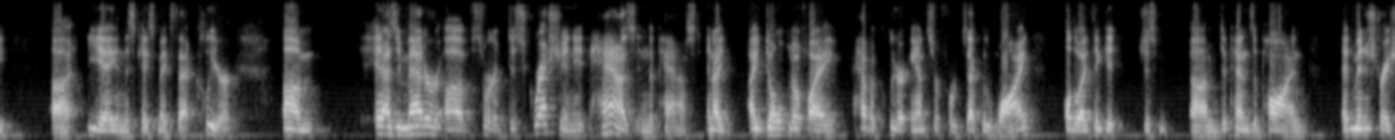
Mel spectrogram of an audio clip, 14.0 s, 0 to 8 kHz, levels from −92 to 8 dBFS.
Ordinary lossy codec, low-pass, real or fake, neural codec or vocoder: Opus, 24 kbps; 7.2 kHz; real; none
